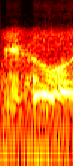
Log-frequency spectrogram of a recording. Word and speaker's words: Yahuah: And it's like you said before, I know we talked about this in the past, the key to pronouncing the name of Yahuah is in the tribe called Yehuda.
